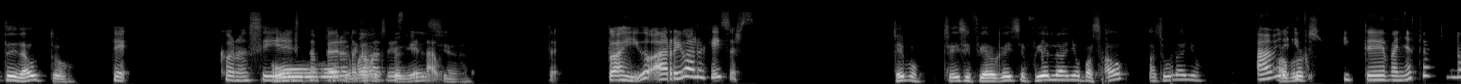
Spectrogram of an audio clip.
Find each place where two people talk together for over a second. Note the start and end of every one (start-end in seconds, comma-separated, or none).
2.7-4.5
